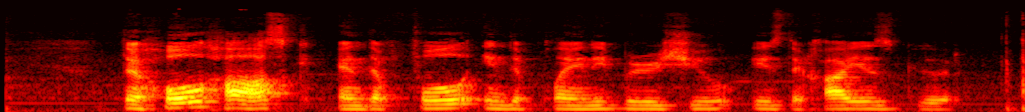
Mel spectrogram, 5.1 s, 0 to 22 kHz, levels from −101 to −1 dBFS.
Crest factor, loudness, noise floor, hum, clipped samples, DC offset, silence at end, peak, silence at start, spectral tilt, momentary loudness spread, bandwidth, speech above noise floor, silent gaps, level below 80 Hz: 20 dB; -32 LUFS; -68 dBFS; none; under 0.1%; under 0.1%; 0.4 s; -12 dBFS; 0.65 s; -6.5 dB/octave; 19 LU; 9 kHz; 36 dB; none; -74 dBFS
